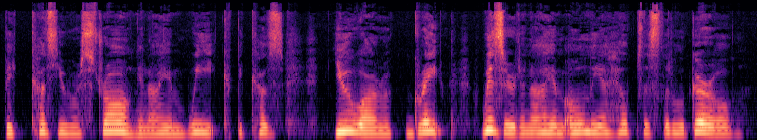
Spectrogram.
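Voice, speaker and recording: A man's voice: high voice, unhurried, mellow, no echo, clean studio sound, pitched above the performer's own voice. A man voicing a small, meek young girl in a storybook, timid and earnest in her pleading.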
